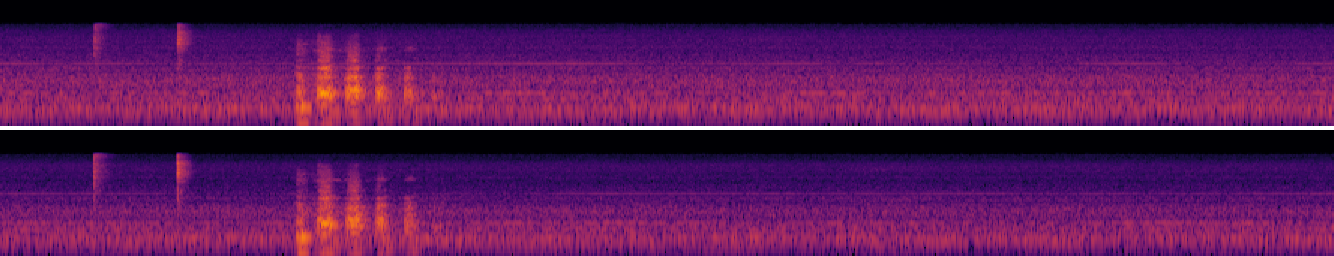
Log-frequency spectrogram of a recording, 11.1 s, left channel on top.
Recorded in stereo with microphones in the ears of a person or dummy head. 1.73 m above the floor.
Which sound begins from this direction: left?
Laughter, at 2.5 s.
